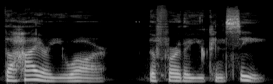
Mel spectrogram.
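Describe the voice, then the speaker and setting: A woman voicing an awkward, earnest young male warrior who speaks haltingly and often drops to a whisper. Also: deep voice, dry recording.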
